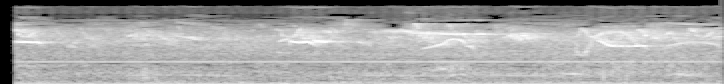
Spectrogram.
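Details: Austral thrush, Turdus falcklandii, singing: a run of varied, slurred whistled phrases, some sweeping up or down, over steady background hiss and a low constant hum.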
